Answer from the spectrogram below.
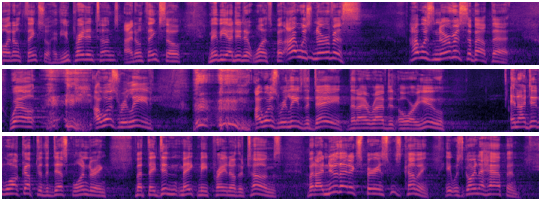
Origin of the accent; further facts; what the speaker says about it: New England, United States; But I was, you got to understand, I was from the Northeast. I was a Yankee.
